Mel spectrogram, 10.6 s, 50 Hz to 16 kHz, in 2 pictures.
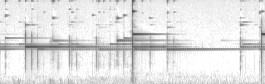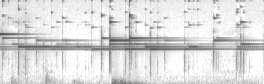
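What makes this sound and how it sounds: A hanging wind chime with hollow metal tubes is held by its hook while fingers tap the tubes, setting off bright, bell-like tones. Steady sustained notes around 2 kHz overlap with high shimmering overtones, each strike swelling and slowly fading. A soft low rumble rises briefly near the eight-second mark.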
